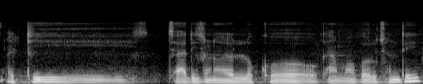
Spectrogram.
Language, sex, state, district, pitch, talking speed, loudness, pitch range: Odia, male, Odisha, Khordha, 100 Hz, 100 wpm, -16 LUFS, 95-105 Hz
